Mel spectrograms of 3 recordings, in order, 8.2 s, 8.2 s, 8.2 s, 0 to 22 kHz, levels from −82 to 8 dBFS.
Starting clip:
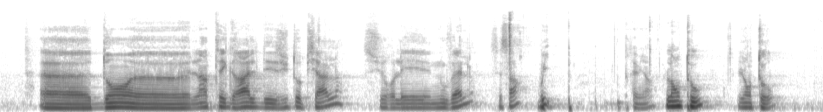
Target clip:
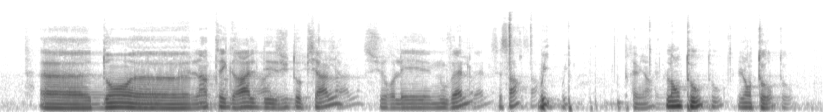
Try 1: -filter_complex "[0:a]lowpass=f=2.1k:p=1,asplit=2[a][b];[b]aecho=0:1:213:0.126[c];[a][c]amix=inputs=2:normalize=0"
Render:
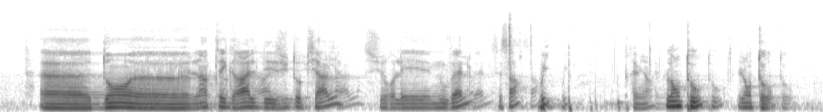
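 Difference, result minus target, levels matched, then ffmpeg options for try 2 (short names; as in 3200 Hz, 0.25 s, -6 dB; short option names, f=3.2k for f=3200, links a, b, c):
4000 Hz band -4.0 dB
-filter_complex "[0:a]lowpass=f=5k:p=1,asplit=2[a][b];[b]aecho=0:1:213:0.126[c];[a][c]amix=inputs=2:normalize=0"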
